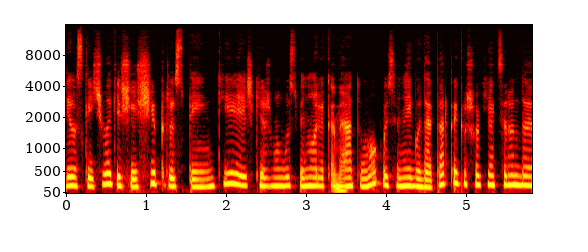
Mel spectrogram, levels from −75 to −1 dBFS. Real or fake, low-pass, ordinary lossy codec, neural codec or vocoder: fake; 14.4 kHz; Opus, 64 kbps; codec, 44.1 kHz, 2.6 kbps, DAC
